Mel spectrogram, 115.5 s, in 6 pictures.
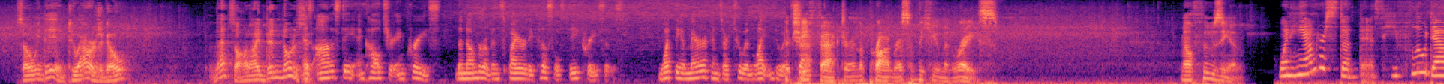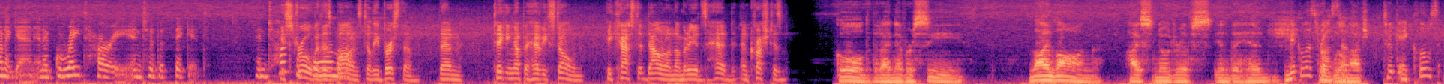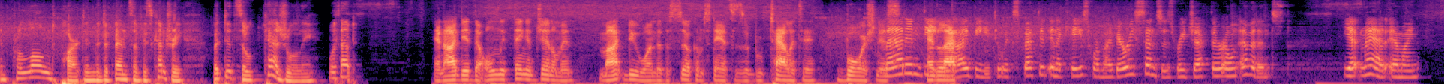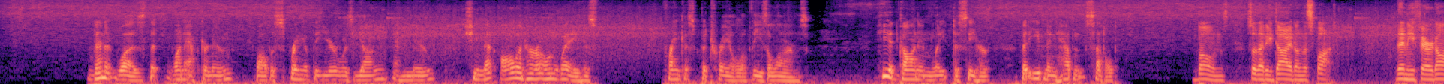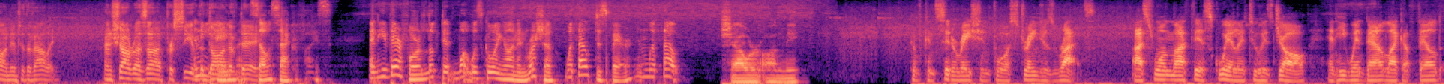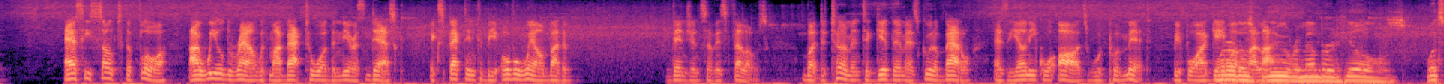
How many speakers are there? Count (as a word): ten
